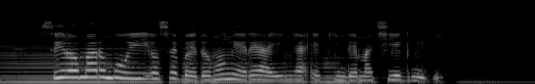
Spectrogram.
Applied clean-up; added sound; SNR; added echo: neural mask model RNNoise.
